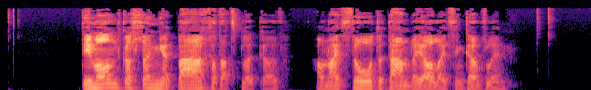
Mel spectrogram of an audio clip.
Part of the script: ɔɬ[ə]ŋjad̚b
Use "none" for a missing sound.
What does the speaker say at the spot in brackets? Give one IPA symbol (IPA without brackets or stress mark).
ə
